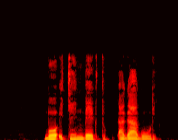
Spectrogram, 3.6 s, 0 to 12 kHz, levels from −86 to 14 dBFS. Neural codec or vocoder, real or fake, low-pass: none; real; 7.2 kHz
